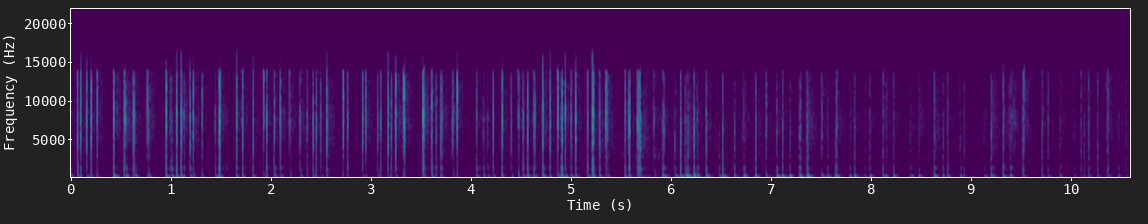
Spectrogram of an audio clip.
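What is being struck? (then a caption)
Small cardboard box. Long blue nails tap rapidly on a small, hollow, white patterned printed cardboard box held close to the mic. The result is a fast, steady stream of short, dry, hollow thuds with a low body and light clicky tops. Each tap dies away almost at once.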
